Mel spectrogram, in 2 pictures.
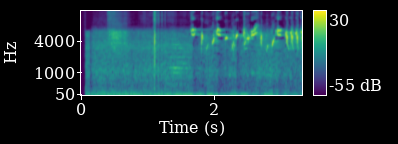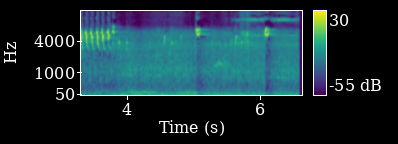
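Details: European goldfinch song: a run of high, fast tinkling twitters and trill-like notes in the middle of the recording, partly masked by a loud constant low rumble and hiss.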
